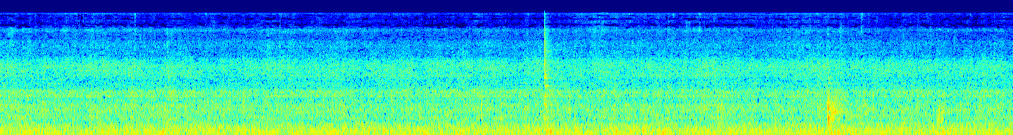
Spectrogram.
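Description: Steady drone of a kitchen exhaust fan over vegetables frying in a pan, with two light knocks about four and six seconds in.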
